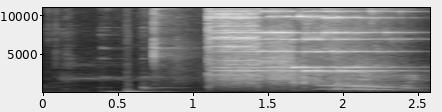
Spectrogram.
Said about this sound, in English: and I certainly just broke a Miller Lite glass. That's okay, because that's, you know, that's my father-in-law's glass.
